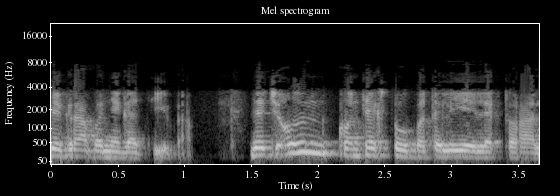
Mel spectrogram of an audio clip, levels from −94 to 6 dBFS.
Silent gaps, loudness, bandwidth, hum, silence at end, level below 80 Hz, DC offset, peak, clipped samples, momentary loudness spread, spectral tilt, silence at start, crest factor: none; -22 LUFS; 6.6 kHz; none; 0 s; -60 dBFS; under 0.1%; -8 dBFS; under 0.1%; 8 LU; -7.5 dB/octave; 0 s; 14 dB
